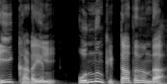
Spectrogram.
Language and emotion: Malayalam, angry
